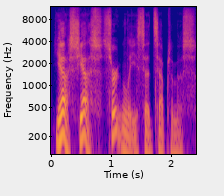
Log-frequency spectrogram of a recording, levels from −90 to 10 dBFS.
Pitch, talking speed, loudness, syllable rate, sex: 130 Hz, 125 wpm, -20 LUFS, 4.0 syllables/s, male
